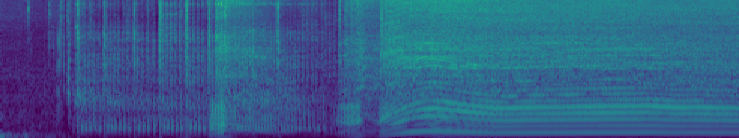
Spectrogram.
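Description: A chainsaw revs in short bursts while cutting into a fir tree, then settles into a loud, steady high-pitched whine as the fir is cut and limbed, with no voices.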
